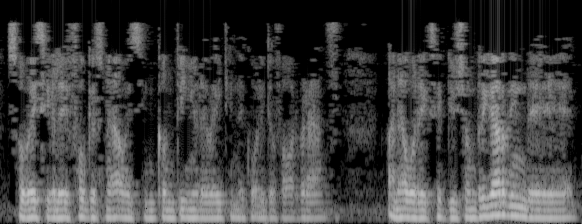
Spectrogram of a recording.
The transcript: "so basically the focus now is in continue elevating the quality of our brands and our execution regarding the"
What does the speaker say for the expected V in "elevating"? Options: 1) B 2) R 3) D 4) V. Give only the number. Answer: 1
